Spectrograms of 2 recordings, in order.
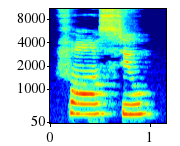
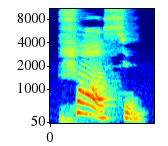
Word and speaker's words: fóssil: Fóssil, fó, porque recebeu o acento agudo. Se nós tirarmos aqui o acento agudo, vai ficar fô. Aí a gente vai pronunciar fô, fóssil. Tá errado, é fóssil, ok?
